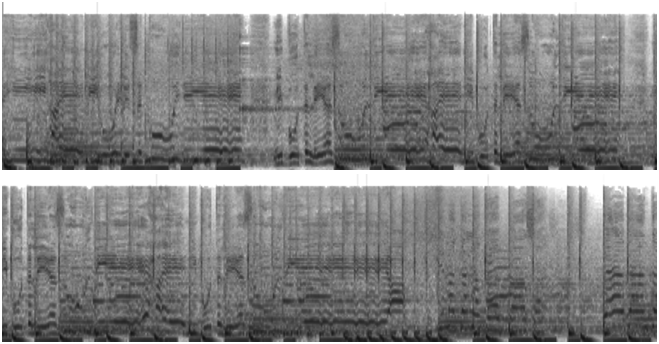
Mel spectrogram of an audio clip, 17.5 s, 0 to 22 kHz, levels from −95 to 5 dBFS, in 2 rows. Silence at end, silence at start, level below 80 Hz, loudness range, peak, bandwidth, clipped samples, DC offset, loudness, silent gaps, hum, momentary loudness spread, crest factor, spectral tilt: 0 s; 0 s; -16 dBFS; 2 LU; 0 dBFS; 16.5 kHz; under 0.1%; under 0.1%; -11 LUFS; none; none; 4 LU; 10 dB; -5 dB/octave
